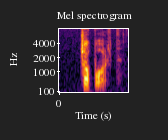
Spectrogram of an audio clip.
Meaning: group
- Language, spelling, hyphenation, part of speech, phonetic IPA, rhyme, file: Hungarian, csoport, cso‧port, noun, [ˈt͡ʃoport], -ort, Hu-csoport.ogg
